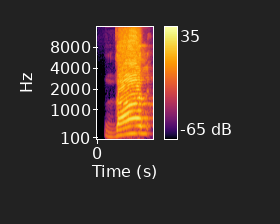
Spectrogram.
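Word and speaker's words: د: So, MashaAllah, Dal is a Nit'iya letter. Same again, it's pronounced from the tip of the tongue, touching the roots of the top two front teeth, like we talked about there as well, okay?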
